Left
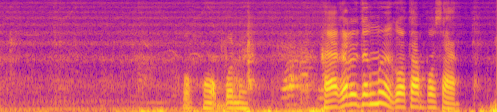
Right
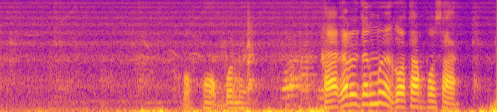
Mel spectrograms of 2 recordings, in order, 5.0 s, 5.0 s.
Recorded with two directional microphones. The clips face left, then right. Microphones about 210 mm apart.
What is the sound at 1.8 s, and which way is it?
Speech, 25° left (ahead or behind).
